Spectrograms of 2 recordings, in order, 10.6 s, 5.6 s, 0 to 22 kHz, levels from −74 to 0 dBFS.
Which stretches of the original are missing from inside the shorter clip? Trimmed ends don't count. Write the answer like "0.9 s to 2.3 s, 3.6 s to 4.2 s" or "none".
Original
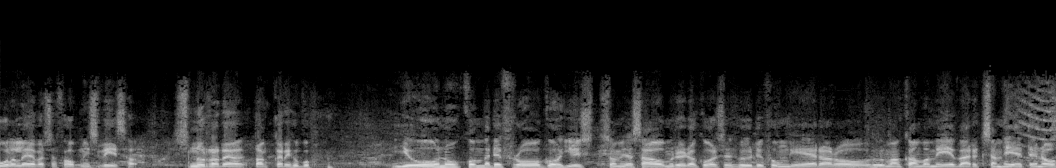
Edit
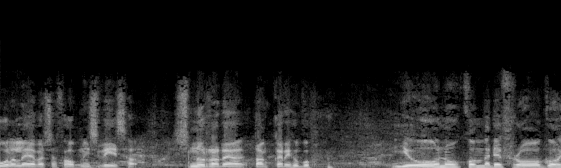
none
